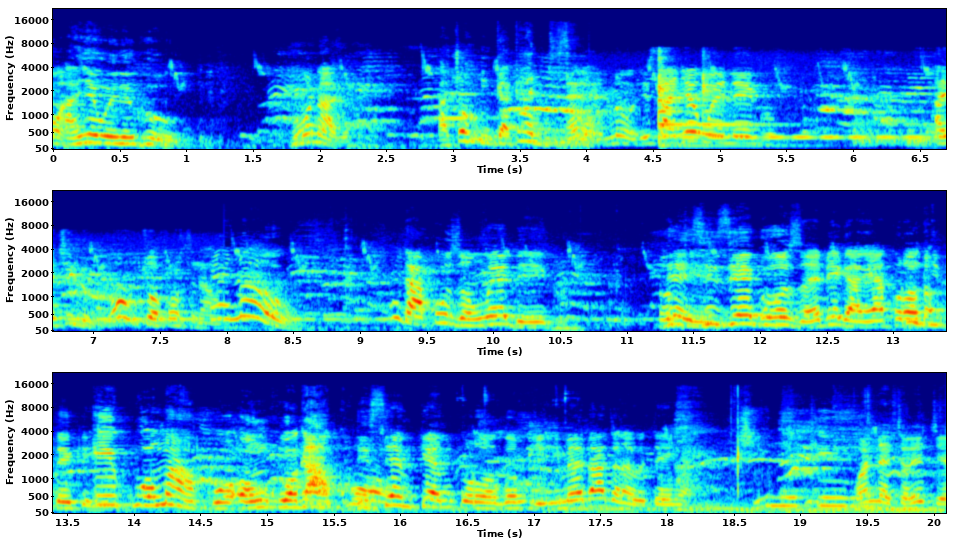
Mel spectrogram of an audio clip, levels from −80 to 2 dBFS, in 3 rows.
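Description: From 4.02 to 7.98 s, an input switched to a poorer device is the likely cause. Everything above 7 kHz vanishes and a faint new background noise appears, well beneath the sound. Level stays roughly unchanged, with no gap, before full clarity returns.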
